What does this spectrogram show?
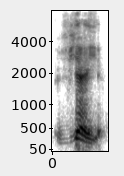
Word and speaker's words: vieil: Remember that one means the next word starts with the vowel, is vieille. It's pronounced the same way as the feminine singular.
